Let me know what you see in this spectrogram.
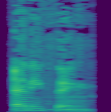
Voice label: "anything", spelling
